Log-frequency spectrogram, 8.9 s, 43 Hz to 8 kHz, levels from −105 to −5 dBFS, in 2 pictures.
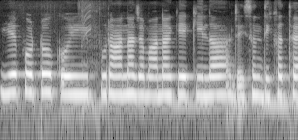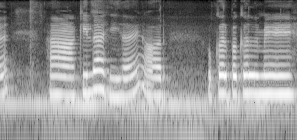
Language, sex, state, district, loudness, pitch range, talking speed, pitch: Surgujia, female, Chhattisgarh, Sarguja, -14 LUFS, 225-240 Hz, 130 wpm, 230 Hz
